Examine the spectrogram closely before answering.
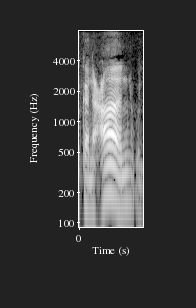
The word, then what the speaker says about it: Canaan: Yusuf alayhi salam begins his journey outside of Egypt in the land of Canaan or Canaan. And from Canaan, that's how it's pronounced in Arabic, from Canaan, he is able to move his family into Egypt.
